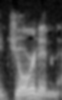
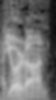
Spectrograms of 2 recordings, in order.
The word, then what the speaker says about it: Yordan: I've heard people say Jordan Alvarez, like a soft J. – Oh, really? No. Yeah. I've always said Yordan.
